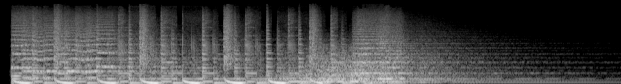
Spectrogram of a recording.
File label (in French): Emission link, jingle; Jingles medley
